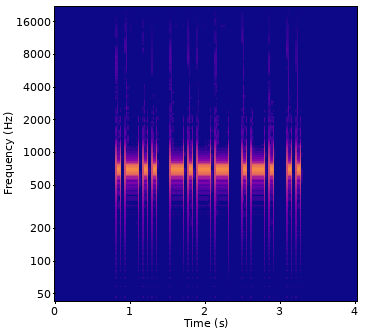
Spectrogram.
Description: Morse code, heard as a keyed tone, about 20 wpm, 700 Hz. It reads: LYRI
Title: Build A Word - 1 Letter At A Time - 5-Letter Words - 20wpm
